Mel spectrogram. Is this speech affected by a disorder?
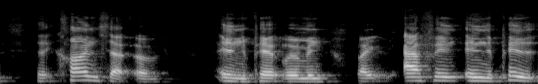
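Yes: cerebral palsy.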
